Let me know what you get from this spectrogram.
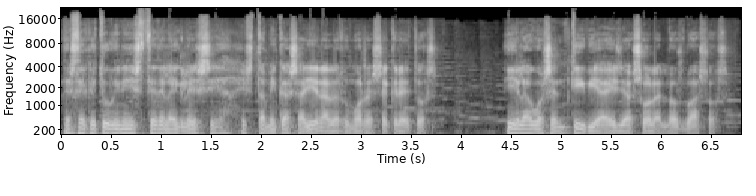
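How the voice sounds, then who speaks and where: An actor playing a timid, naive older bridegroom in a stage tragicomedy, hesitant, anxious and full of wonder. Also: male voice, low voice, a little fast, a little mellow, soft background music, lightly acted. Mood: awestruck, timid. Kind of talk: theatrical tragicomedy audio drama.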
